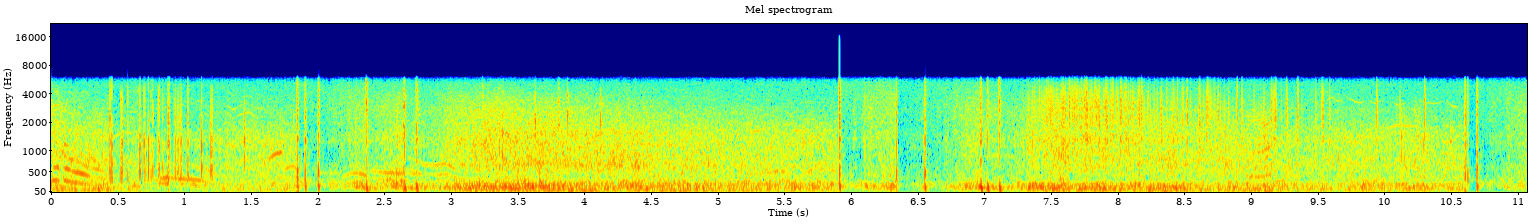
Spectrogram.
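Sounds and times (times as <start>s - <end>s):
crackling firework shells: 0.0s - 4.6s, 5.9s - 11.0s
firework pops: 0.4s - 2.8s, 3.4s - 4.3s, 5.9s - 11.0s
firework bang: 0.4s - 4.8s, 5.8s - 11.0s.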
